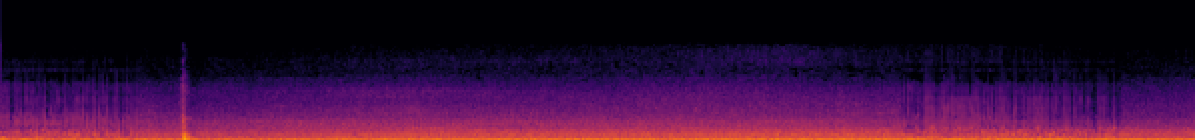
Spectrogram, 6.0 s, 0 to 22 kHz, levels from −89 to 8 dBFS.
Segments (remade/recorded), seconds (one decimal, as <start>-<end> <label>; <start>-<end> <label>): 0.0-0.7 remade; 0.7-4.5 recorded; 4.5-5.6 remade; 5.6-6.0 recorded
